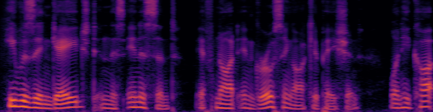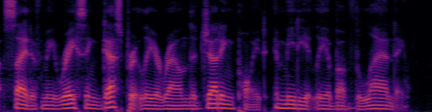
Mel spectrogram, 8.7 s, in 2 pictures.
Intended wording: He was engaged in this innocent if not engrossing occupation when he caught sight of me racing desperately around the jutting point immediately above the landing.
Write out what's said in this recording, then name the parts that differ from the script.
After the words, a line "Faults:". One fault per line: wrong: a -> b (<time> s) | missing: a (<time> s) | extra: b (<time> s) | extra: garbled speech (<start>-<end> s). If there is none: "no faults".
He was engaged in this innocent if not engrossing occupation when he caught sight of me racing desperately around the jutting point immediately above the landing.
Faults:
no faults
